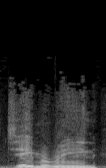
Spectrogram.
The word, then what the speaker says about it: JMoreen: from understood alright alright so my name is Jay marine that's the brand you can find me on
